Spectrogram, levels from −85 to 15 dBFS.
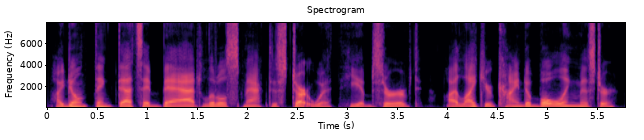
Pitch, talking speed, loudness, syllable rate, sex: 135 Hz, 205 wpm, -19 LUFS, 4.6 syllables/s, male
